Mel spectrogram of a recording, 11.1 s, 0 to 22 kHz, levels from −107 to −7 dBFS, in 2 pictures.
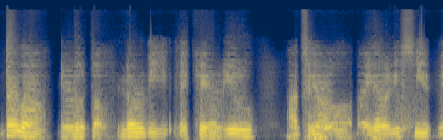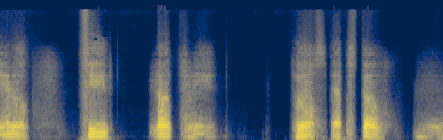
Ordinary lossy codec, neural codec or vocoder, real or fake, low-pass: AAC, 48 kbps; codec, 44.1 kHz, 0.9 kbps, DAC; fake; 19.8 kHz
